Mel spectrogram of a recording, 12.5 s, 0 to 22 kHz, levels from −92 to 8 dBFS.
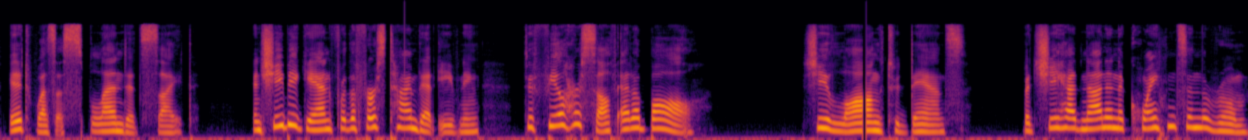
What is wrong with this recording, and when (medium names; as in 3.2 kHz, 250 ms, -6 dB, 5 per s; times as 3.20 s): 4.04 s: pop -12 dBFS
8.62–8.66 s: dropout 38 ms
